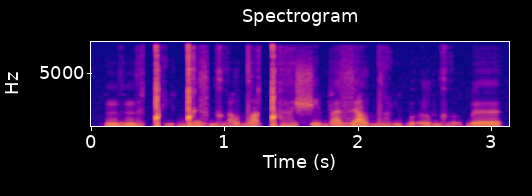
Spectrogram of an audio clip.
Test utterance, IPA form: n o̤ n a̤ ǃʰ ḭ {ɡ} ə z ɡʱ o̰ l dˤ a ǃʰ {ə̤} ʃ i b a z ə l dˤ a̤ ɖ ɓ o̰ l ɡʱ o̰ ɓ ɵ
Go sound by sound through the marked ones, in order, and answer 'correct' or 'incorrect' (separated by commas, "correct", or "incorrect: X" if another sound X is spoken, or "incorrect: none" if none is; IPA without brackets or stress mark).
incorrect: ɡ͡ǃ, incorrect: a̤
